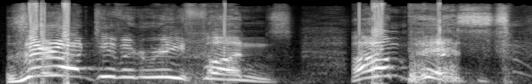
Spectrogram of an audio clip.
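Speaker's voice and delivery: high, slowed mock outrage; angry guy. Angry customer at box office complains no refunds, high and slow. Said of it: "And he goes".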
